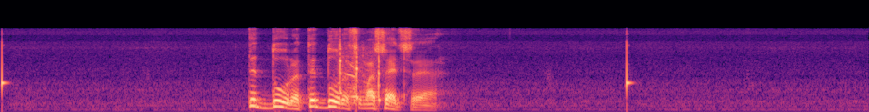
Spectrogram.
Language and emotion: Russian, angry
